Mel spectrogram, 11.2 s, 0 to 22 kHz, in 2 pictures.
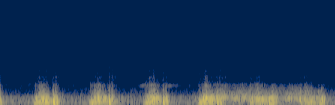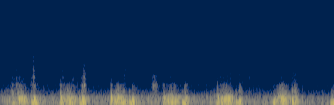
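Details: Heart auscultation with the patient breathing in very quietly: low heart sounds near 67 a minute, with a rough whooshing pathological murmur filling the gaps between some beats.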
